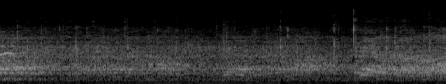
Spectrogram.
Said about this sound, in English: Yeah, the crowd chants, build the wall.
